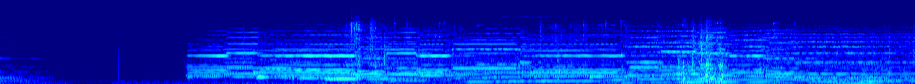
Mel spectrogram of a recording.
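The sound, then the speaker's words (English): A new refrigerator's motor kicks on after a brief pause, humming steadily with a buzzy mechanical drone, broken by two louder rattling clatters partway through from one of the buffers on the motor. Fairly loud, with no voices. “It was just one of the buffers on the motor.”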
